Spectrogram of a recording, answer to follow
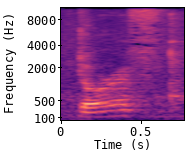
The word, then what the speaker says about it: Durif: It's also called I think it's pronounced durif, D-U-R-I-F.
